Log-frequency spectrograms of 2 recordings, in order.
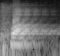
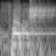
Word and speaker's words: Foix: Francia, de Luis XII, Germana de Foix, o de Foch, pronunciado al estilo occitano, que era una mujer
